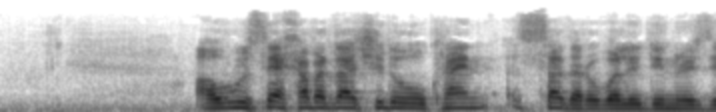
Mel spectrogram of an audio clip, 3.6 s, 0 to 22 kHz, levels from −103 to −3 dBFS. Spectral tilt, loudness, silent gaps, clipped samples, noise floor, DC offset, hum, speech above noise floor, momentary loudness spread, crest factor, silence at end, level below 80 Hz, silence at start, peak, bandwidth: -6.5 dB/octave; -24 LUFS; none; under 0.1%; -52 dBFS; under 0.1%; none; 28 dB; 6 LU; 18 dB; 0 s; -58 dBFS; 0.95 s; -8 dBFS; 13.5 kHz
